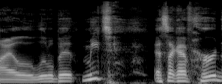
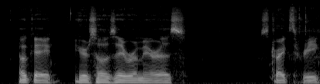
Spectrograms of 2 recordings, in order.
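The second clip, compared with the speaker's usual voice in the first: very low, flat, unexcited bored announcer voice; 8 semitones lower, 8 dB quieter than usual. Imitating Bob Costas calling a Cleveland at-bat: unexcited Bob Costas impression. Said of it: "the lack of excitement".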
